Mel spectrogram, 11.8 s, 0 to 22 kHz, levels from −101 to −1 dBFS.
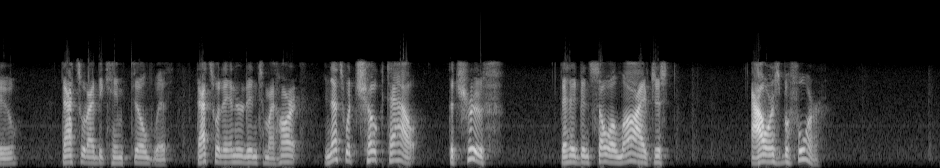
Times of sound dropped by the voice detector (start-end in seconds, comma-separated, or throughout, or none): none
